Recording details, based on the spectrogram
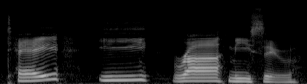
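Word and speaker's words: ティラミス: So the Japanese word for tiramisu is te i ra misu. So it's tiramisu because the tiramisu because there is no T, there's te, but you can put the e after it and it just becomes.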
